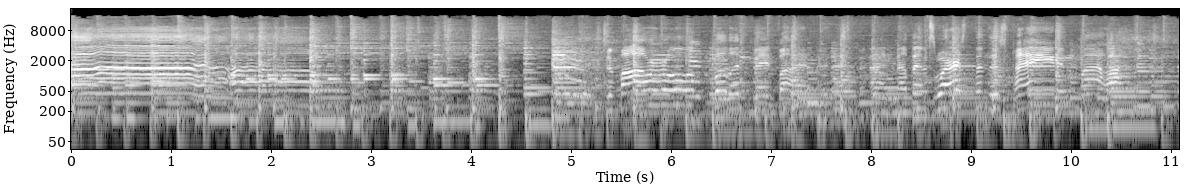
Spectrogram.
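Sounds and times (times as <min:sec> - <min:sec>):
live rock band playing: 0:00.0 - 0:11.0
wavering lead guitar line: 0:00.0 - 0:11.0.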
